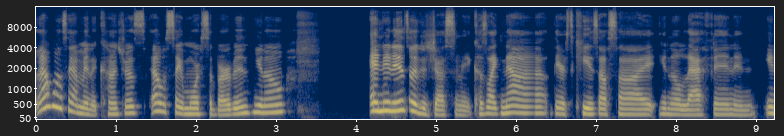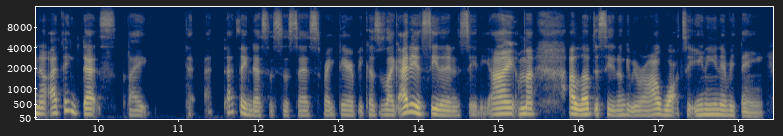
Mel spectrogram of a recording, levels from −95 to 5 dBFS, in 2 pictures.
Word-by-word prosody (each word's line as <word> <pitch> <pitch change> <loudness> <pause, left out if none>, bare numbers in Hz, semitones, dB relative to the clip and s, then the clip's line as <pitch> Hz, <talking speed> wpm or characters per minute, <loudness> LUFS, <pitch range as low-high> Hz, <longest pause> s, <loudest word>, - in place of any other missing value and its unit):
I 380 +5 +4
won't 390 -4 +4
say 290 -5 0
I'm 210 -5 0
in 175 - 0
a 145 - -4
country, 180 +4 -3
just 210 0 -4
I 265 +2 +2
would 255 -3 0
say 215 -5 +1
more 180 0 +2
suburban, 180 +3 0
you 235 -1 +2
know, 230 +3 +1 1.1
and 280 0 +8
it 285 - +7
is 295 +2 +7
an 255 -8 +6
adjustment. 155 -3 -3
'Cause, 180 +1 -4
like, 190 0 +1
now 205 -1 0
there's 180 -4 -2
kids 180 -3 +1
outside, 170 -1 -1
you 180 -1 -4
know, 170 -1 -2
laughing 160 +1 -2
and, 150 0 -9
you 205 - 0
know, 190 -1 0
I 200 - +2
think 255 -3 -3
that's, 175 -1 0 0.2
like, 145 +1 -9 0.5
uh - - -15 0.2
uh - - -19 0.2
I - - -10
think 205 -10 -2
that's 140 0 -4
a - - -15
success 140 0 -7
right 145 -2 -8
there 155 -2 -4
because 145 +2 -9
it's, 155 - -11
like, 155 -1 -2
I 220 - +8
didn't 225 -6 +5
see 185 -3 +2
that 155 -2 0
in 140 -1 -4
the 140 - -14
city. - - -9
I 190 +2 +5
am 185 +1 +2
a 180 - +2 0.4
I 185 - +8
love 170 +1 +6
the - - -2
city, 160 -1 -2
don't 150 +1 -6
get 155 - -6
me 140 - -3
wrong. 145 0 -5
I - - +2
walked 155 -3 -2
to - - -7
any 165 +2 -1
and 165 - 0
everything, 130 -8 -5
175 Hz, 235 wpm, -25 LUFS, 155-205 Hz, 1.1 s, and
